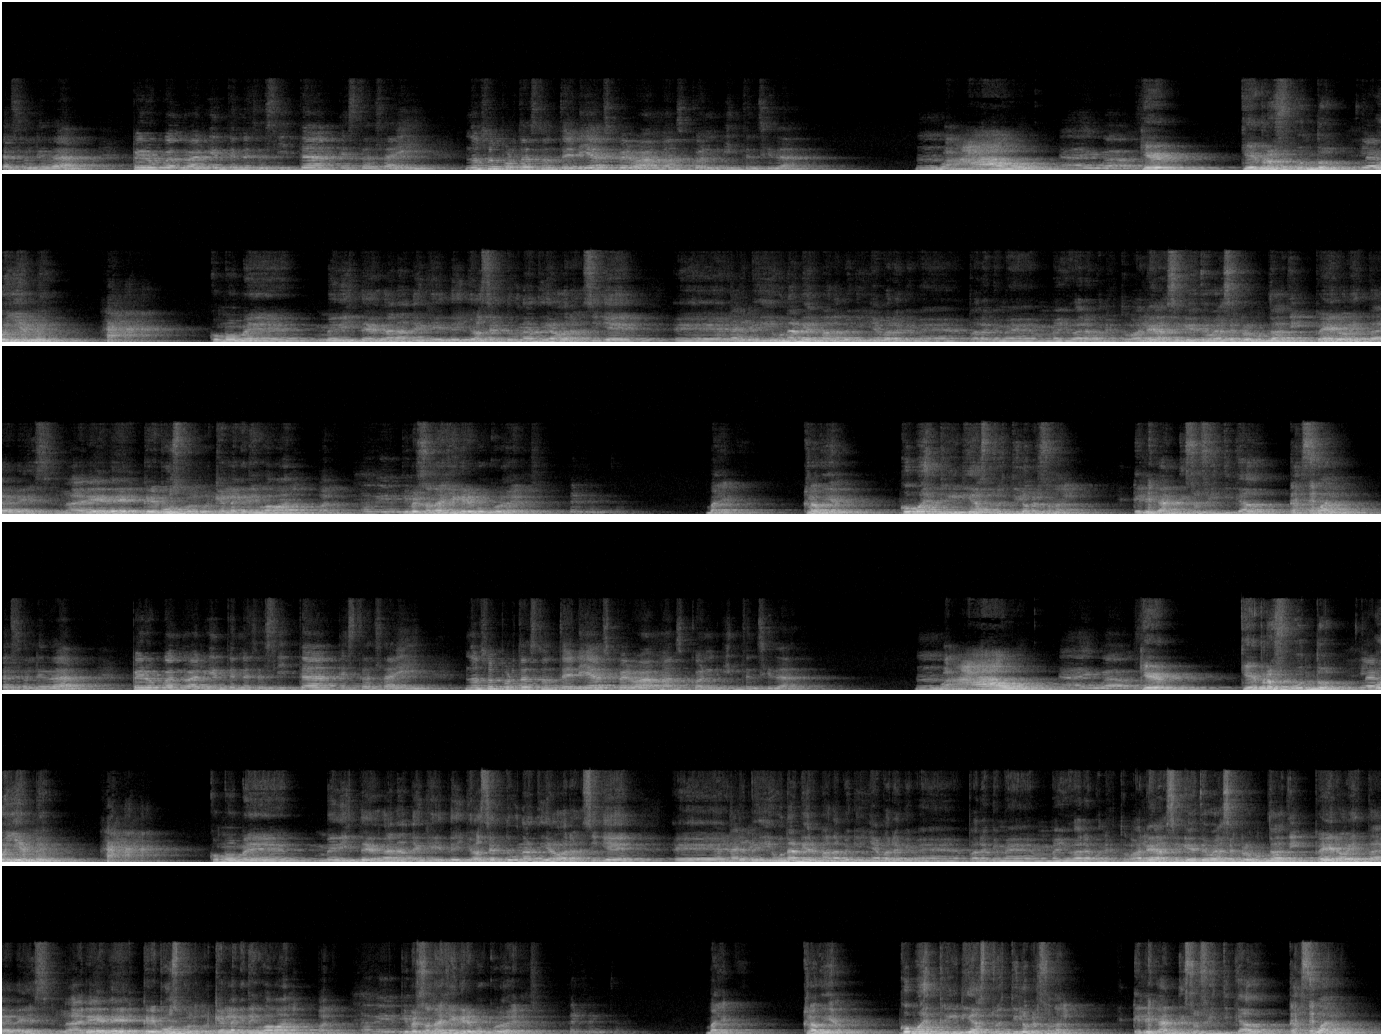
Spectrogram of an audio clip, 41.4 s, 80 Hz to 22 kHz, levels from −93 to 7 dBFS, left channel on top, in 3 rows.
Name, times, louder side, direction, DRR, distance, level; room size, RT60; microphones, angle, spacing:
voice 1, 0.0-4.2 4.6-8.0 9.1-9.8 10.6-11.5 13.6-14.3 14.8-15.3 20.9-21.4 31.2-31.8 33.2-33.6 36.5-36.6 39.0-39.1 40.4-40.8, left 1 dB, 30° right, 2 dB, 0.7 m, -31 dB
voice 2, 9.3-10.4 11.4-11.7 12.4-13.3 13.7-14.2 15.9-20.1 20.5-30.9 31.6-32.8 34.6-34.8 35.6-36.0 36.6-38.3 38.9-41.0, right 1 dB, 75° right, 0 dB, 1.0 m, -24 dB
6.5 x 3.0 x 5.1 m, 1.2 s
head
